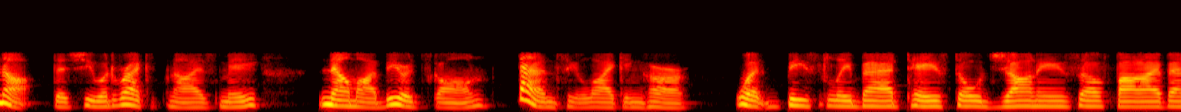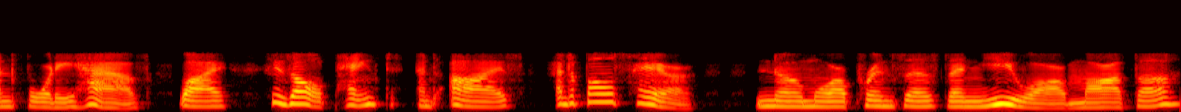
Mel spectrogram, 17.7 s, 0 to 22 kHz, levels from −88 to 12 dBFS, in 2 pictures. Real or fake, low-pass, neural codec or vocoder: real; 3.6 kHz; none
